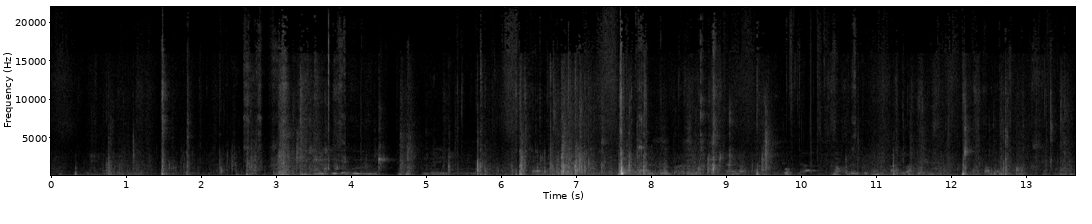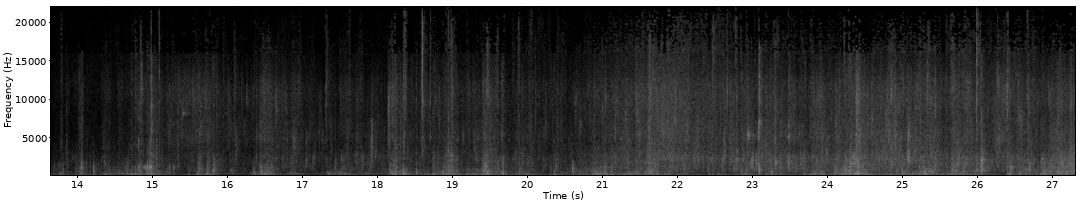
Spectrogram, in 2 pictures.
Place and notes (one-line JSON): {"title": "Saint-Martin Le Vinoux, France - Cement mine", "date": "2017-03-26 10:15:00", "description": "We are exploring an underground cement mine. Especially, we are trying to reach an upper level, using a dangerous chimney. Small cements rocks are falling from everywhere.", "latitude": "45.20", "longitude": "5.72", "altitude": "311", "timezone": "Europe/Paris"}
